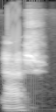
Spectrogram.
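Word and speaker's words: Æ: The AE is like pronounced Ash.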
